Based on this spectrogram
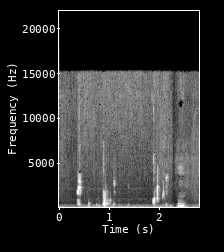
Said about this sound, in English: I'd like to thank Le Bleu for this molecularly perfect water that I drink on every episode of My Fellow Americans, Bula Vinaka.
